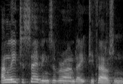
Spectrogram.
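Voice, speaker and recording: Speaking at a moderate pace with a northern English accent, a man uses a high voice with very wide pitch swings. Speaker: councillor presenting budget. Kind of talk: formal budget speech. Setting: council chamber meeting. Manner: formal.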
